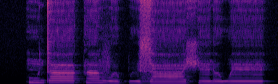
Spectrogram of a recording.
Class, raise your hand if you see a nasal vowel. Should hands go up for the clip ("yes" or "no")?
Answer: yes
